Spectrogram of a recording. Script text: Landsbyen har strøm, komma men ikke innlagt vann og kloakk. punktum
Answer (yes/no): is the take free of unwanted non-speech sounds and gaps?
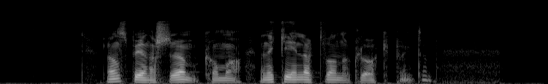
yes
